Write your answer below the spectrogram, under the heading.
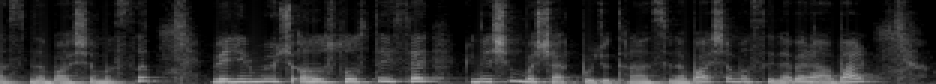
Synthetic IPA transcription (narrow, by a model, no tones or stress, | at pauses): nsɯnɛbaʃlˠamasɯ | vɛjiɾmiyt͡ʃalˠust̪ʰo̞st̪ʰaisɛɟ̥yne̞ʃimbaʃak̚bo̞d͡ʒut̪ʰɾansɯnɛbaʃlˠamasɯjlˠabe̞ɾaːbæɾ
